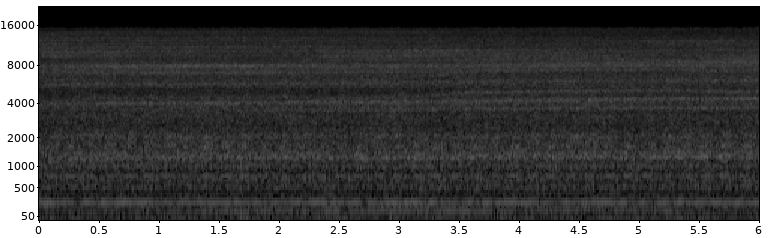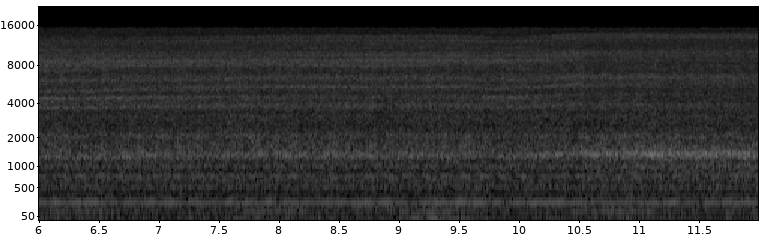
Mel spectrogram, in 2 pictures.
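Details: Steady high-pitched whine with a low hum underneath: a dental drill running during non-surgical placement of an anterior dental implant.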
